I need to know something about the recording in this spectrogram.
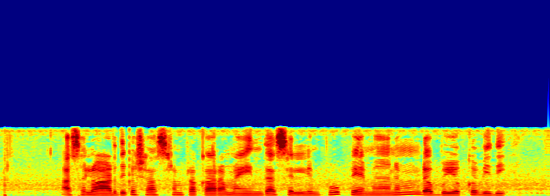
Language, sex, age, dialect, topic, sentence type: Telugu, male, 46-50, Telangana, banking, statement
